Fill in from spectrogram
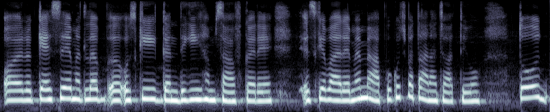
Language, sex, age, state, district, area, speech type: Hindi, female, 30-45, Madhya Pradesh, Jabalpur, urban, spontaneous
